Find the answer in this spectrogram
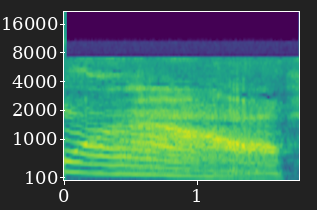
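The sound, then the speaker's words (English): A voice imitates a speedboat engine roaring past on a lake: one loud, buzzing, sustained drone whose pitch slides steadily downward for about a second and a half, then cuts off abruptly. “And you see this speedboat going,”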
